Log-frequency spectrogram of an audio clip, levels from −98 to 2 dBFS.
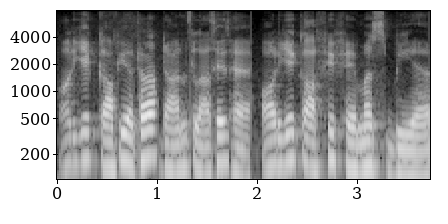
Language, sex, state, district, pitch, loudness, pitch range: Hindi, male, Bihar, Samastipur, 140 Hz, -17 LUFS, 125-160 Hz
